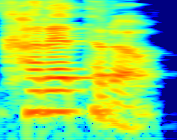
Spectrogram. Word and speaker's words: Querétaro: It is Querétaro, Queretaro. In American, we'd say Querétaro, Querétaro, Queretaro.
